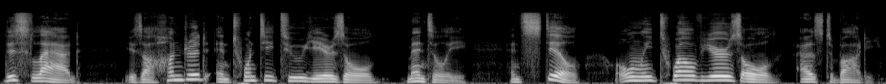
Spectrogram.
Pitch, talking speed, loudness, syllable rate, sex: 135 Hz, 135 wpm, -18 LUFS, 3.7 syllables/s, male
